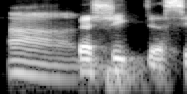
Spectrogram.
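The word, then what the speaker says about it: Beşiktaş: When they got relegated, they sold him off to I think it's called Besiktas. Is that how you say it? – Besiktas, yeah, in Turkey.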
